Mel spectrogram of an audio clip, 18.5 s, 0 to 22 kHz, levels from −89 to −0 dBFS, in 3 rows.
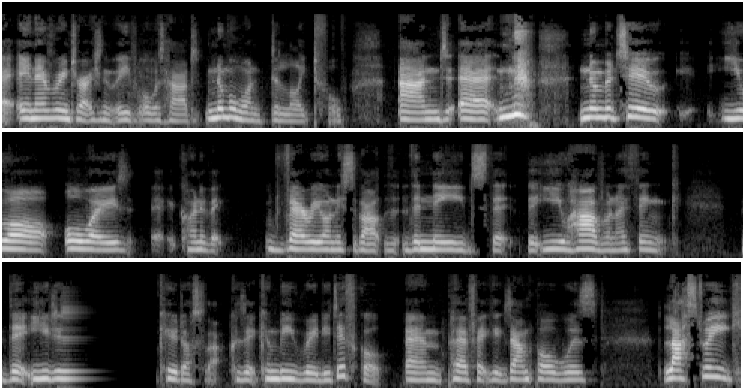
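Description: At 12.85 s the speech smears into a fading buzz, then falls silent for about half a second before returning at 13.64 s, likely a long network dropout losing 0.78 s.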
